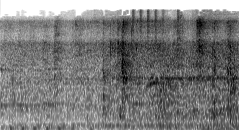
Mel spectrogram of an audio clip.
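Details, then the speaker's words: Suzuki Spin scooter that would not electric-start, now idling with a low, steady, even chug and no stumbles after the repeatedly recharged, dropped battery was replaced; normal idle. "ternyata teman-teman sudah enak ya sehat walafiat ternyata dengan mengganti aki motor ini sudah enak ya"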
